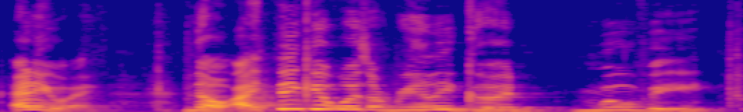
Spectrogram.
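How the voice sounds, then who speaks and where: A woman's voice: high voice, animated, normal speed. A young woman co-hosting a casual chat, talking freely with lots of filler words. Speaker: co-host.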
